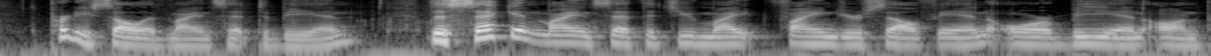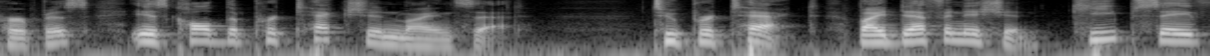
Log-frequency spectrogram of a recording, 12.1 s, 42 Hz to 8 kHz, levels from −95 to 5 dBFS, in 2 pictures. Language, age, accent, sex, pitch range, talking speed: English, 40-59, American, male, 120-155 Hz, 155 wpm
